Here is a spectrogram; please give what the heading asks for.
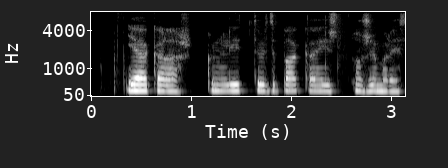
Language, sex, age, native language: Icelandic, male, 13, Icelandic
